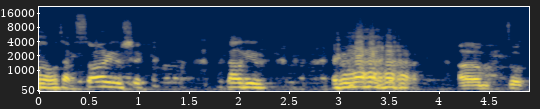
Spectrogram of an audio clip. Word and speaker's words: Usyk: Sorry, Usyk.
